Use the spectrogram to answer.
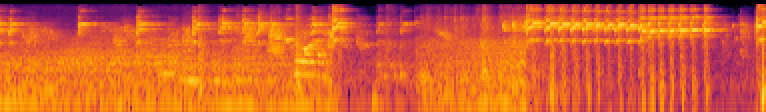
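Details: Caged Fischer's lovebirds sing to spur pairing and mating. Scattered high chirps and squeaks with a low hum at first, then a loud, continuous shrill chattering of several birds in the last seconds.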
